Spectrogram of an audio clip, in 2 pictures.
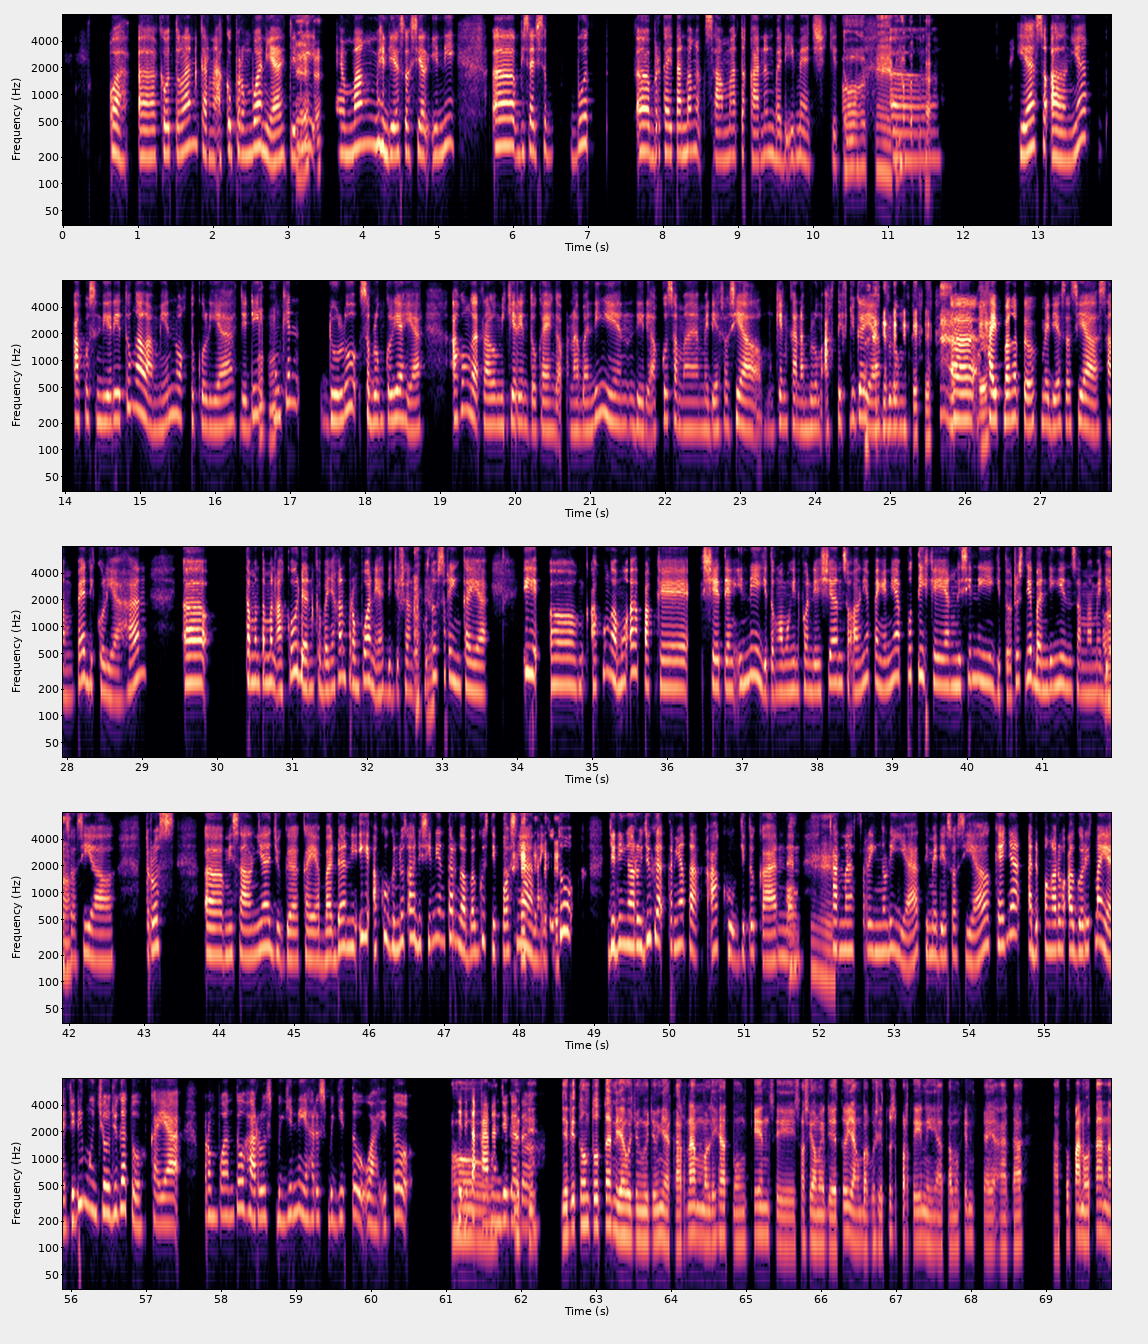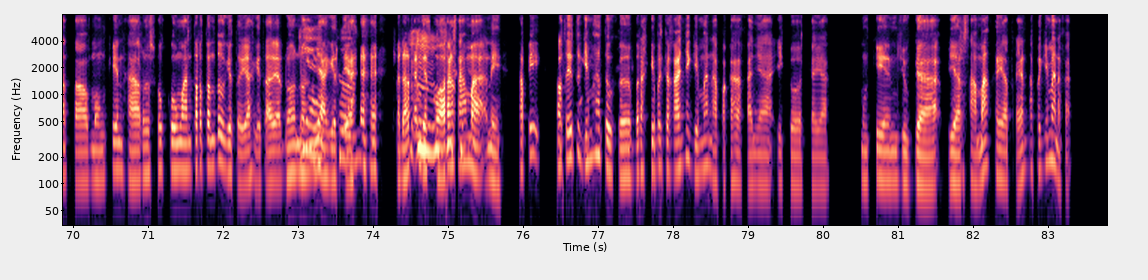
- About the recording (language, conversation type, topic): Indonesian, podcast, Apa tanggapanmu tentang tekanan citra tubuh akibat media sosial?
- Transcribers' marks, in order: tapping; in English: "body image"; other background noise; in English: "hype"; chuckle; in English: "shade"; in English: "foundation"; chuckle; chuckle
